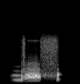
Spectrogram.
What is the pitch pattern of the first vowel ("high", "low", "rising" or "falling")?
low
